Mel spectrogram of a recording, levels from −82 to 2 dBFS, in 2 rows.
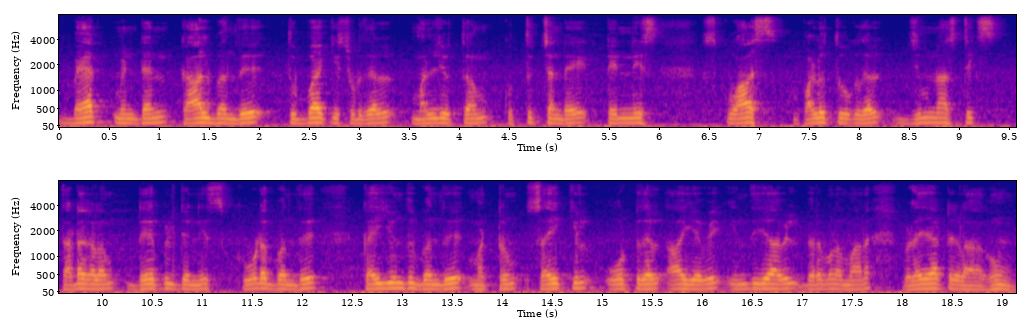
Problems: none marked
